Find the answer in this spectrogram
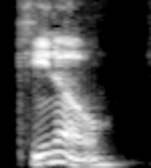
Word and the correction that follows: quinoa: quino, Quinoa.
